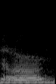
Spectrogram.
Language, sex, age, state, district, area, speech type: Assamese, female, 30-45, Assam, Udalguri, rural, spontaneous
